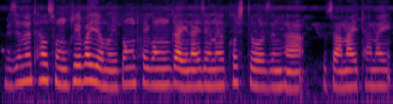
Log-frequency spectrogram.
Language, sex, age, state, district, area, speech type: Bodo, female, 18-30, Assam, Kokrajhar, urban, spontaneous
